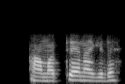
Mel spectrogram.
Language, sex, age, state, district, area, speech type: Kannada, male, 18-30, Karnataka, Davanagere, rural, conversation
